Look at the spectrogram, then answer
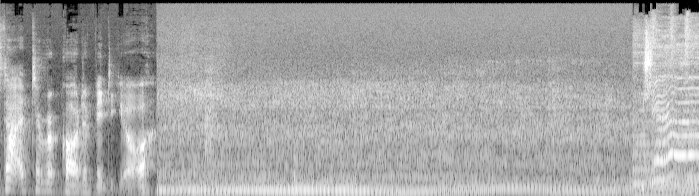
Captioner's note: lawnmower Motor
